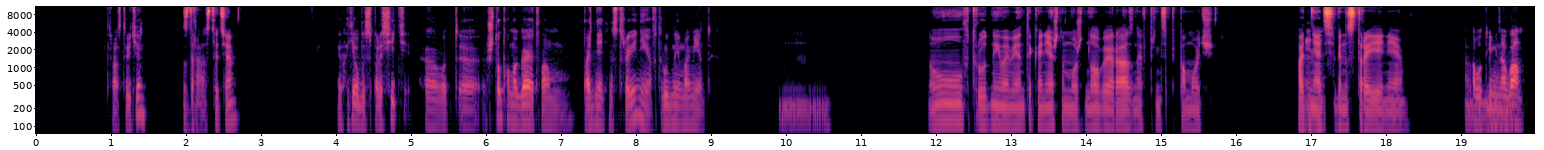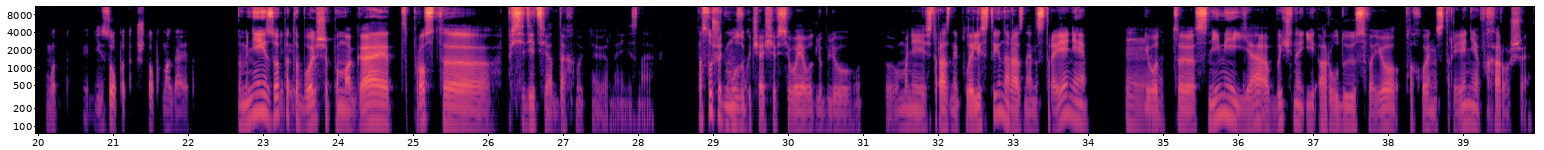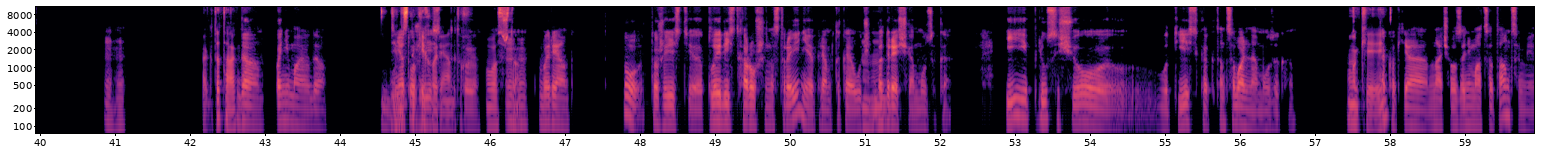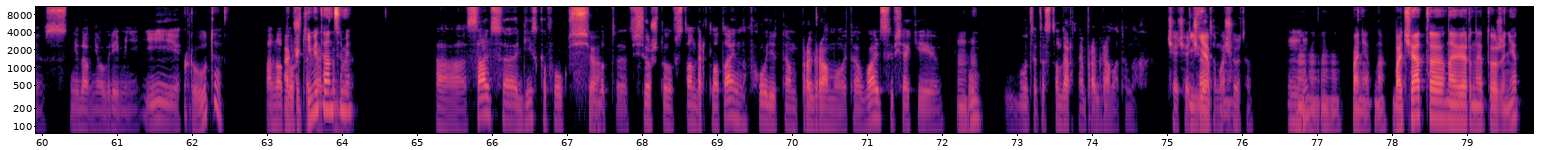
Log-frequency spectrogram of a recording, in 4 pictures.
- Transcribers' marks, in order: tapping; other background noise; chuckle
- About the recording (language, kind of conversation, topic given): Russian, unstructured, Что помогает вам поднять настроение в трудные моменты?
